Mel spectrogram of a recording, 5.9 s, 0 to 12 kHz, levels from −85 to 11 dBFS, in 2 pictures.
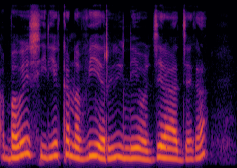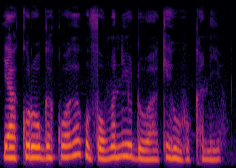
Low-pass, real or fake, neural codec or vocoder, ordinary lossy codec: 10.8 kHz; fake; vocoder, 48 kHz, 128 mel bands, Vocos; none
